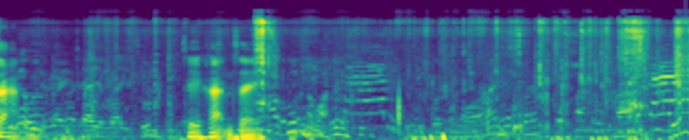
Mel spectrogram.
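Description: Several men talk loudly outdoors, close by.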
